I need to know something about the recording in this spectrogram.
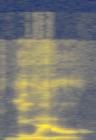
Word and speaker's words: lawyer: aw to or and we say loy lawyer um so even though it's spelled aw usually aw in the merger will represent ah and that's like easy that almost always represents that but there are some exceptions like lawyer where for various reasons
